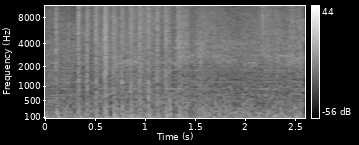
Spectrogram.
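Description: Rapid, dense gunfire from the video game Helldivers 2, sustained bursts of overlapping shots with a mech nearby, loud and continuous throughout without pause.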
